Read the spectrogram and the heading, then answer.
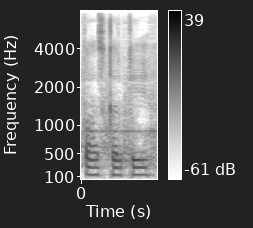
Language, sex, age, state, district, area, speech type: Punjabi, male, 18-30, Punjab, Bathinda, rural, spontaneous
